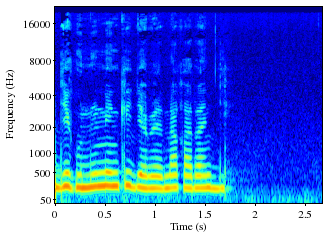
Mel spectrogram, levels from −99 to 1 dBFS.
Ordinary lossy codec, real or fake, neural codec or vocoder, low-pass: MP3, 96 kbps; real; none; 19.8 kHz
